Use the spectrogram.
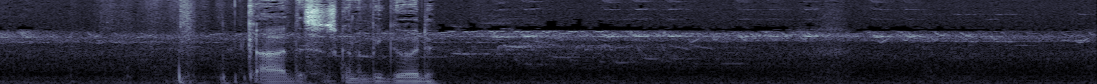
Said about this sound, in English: Alrighty, let's listen to the birds for just a moment.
